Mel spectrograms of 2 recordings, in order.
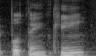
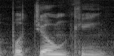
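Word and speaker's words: Potemkin: A gente escreve Potenquin, mas a pronúncia correta é o encuraçado Pjonkin, né?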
